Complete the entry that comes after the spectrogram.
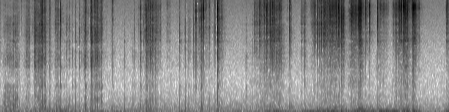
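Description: Long nails scratch along the handle of an engraved bamboo slotted spoon held diagonally. The result is a quick, uneven run of dry scratching strokes, about four per second, with bright crackly clicks over a soft low rumble.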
